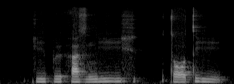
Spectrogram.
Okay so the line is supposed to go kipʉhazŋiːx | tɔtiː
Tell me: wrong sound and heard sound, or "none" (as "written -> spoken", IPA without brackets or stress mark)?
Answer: none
